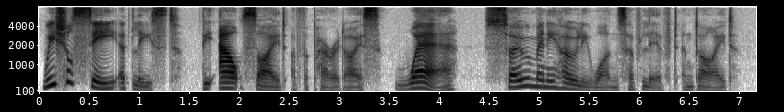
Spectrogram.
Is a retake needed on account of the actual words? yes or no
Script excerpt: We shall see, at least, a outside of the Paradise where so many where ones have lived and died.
yes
